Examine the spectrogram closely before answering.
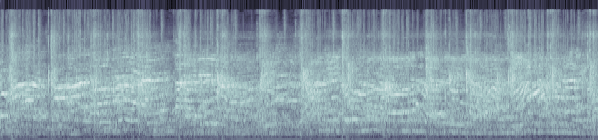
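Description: A crowd of women claps hands in rhythm.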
